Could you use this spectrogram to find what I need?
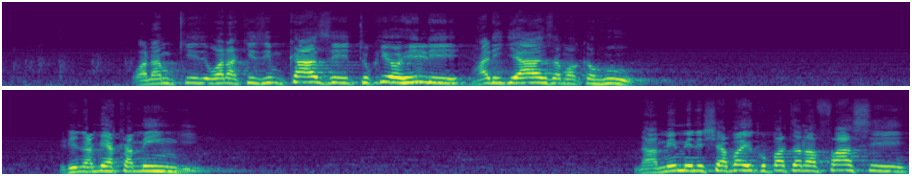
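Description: A man speaks loudly into a microphone in bursts, pausing between phrases.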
